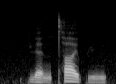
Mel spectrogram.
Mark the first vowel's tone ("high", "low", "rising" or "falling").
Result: low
